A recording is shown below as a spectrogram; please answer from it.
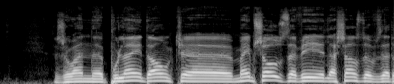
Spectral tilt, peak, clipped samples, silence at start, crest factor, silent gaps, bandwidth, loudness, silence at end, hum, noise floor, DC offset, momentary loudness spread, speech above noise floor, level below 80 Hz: -7 dB/octave; -2 dBFS; under 0.1%; 0.55 s; 10 dB; none; 15 kHz; -12 LUFS; 0 s; none; -46 dBFS; under 0.1%; 3 LU; 35 dB; -38 dBFS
